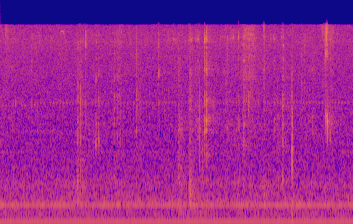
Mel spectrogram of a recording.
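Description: Faint chewing of a bite of oat-and-banana cookie, with small scattered clicks from the mouth, over a steady low hum.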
